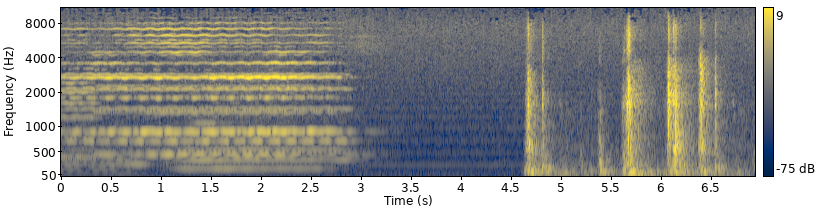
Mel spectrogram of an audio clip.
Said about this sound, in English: Who is out there, banging and pounding at my door on a night like this?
